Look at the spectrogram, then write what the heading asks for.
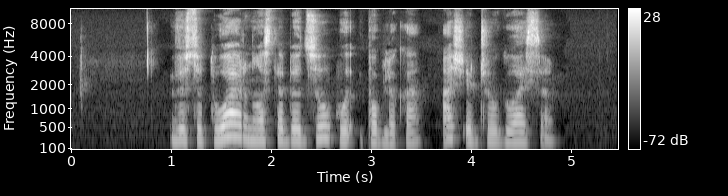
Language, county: Lithuanian, Alytus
